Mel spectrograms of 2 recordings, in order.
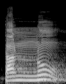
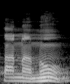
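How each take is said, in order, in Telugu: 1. ఈ పదం రెండు చిన్న అక్షరాలుగా కుదించబడింది. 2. ఈ పదం మూడు అక్షరాలతో పూర్తిగా పలకబడింది.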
